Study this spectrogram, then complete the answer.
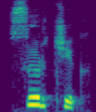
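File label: "сырчик", Komi, female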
